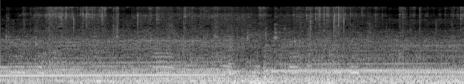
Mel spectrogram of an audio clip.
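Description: An engine or motor running steadily, with a whine that slowly rises in pitch, then breaks about halfway through into a higher steady tone.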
